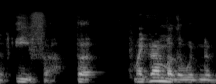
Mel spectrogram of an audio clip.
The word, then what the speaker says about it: Aoife: My name is Aoife, Mrs. Classy. It's Aoife.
